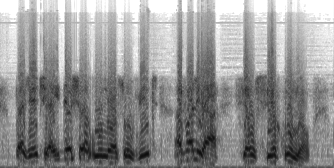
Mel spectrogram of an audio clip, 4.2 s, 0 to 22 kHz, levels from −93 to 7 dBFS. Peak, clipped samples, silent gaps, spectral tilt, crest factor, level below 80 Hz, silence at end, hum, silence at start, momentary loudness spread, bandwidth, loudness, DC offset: 0 dBFS; 9%; none; -4.5 dB/octave; 6 dB; -36 dBFS; 0.1 s; none; 0 s; 5 LU; 16 kHz; -5 LUFS; under 0.1%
